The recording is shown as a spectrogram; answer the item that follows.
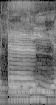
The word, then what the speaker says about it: Leyli: So, and I pronounce it a little differently, Leyla and Majnun, and not Layla and Majnun. Or Leyli and Majnun, as we heard earlier today.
